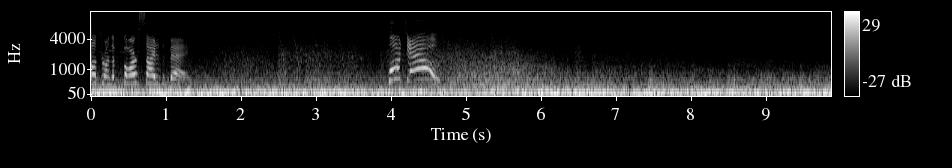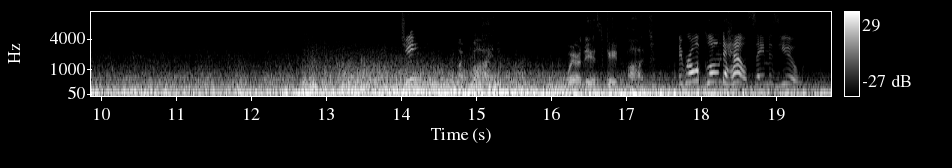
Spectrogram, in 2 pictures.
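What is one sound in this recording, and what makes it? A deep, loud rumbling roar goes on throughout.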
